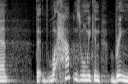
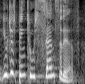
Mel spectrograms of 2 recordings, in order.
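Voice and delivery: dismissive retort; 12 semitones higher than usual. Retold or imitated. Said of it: "We say".

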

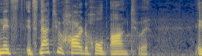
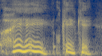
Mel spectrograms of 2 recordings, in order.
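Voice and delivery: soothing God; 9 semitones higher than usual. Retold or imitated. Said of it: "God is saying".

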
